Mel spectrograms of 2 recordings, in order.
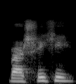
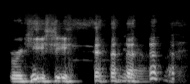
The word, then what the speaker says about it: Rikishi: man would be um i probably pronounced it wrong rashiki the guy that literally had to put his ass in your face rikishi like i just couldn't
